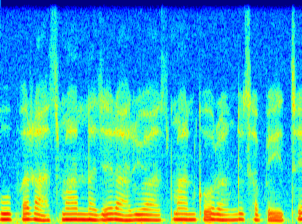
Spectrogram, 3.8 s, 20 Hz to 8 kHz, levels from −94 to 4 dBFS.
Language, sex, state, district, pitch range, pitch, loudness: Rajasthani, female, Rajasthan, Nagaur, 180-195 Hz, 190 Hz, -13 LUFS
